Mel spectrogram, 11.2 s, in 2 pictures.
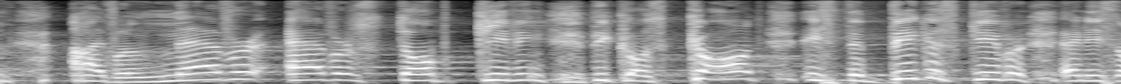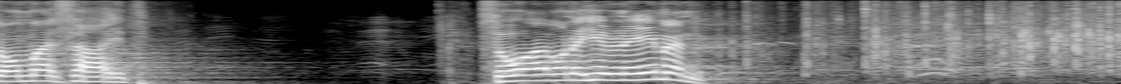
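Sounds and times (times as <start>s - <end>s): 
speech: 0.1s - 6.4s, 8.0s - 9.3s
audience applause: 9.2s - 11.2s.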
